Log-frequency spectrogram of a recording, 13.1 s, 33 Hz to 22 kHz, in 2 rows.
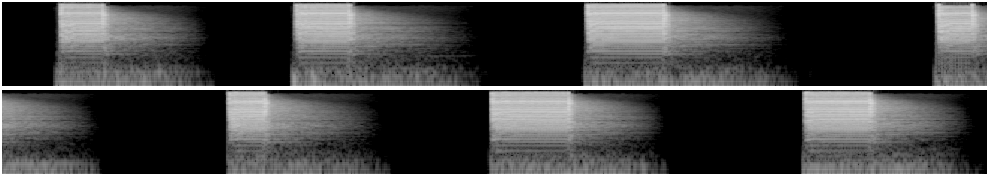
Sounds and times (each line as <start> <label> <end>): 0.4 door buzzer 3.0
3.9 door buzzer 5.2
6.2 door buzzer 7.2
8.1 door buzzer 9.0
9.8 door buzzer 11.0
11.9 door buzzer 13.0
